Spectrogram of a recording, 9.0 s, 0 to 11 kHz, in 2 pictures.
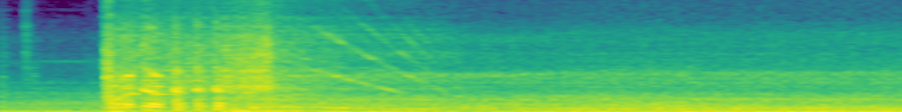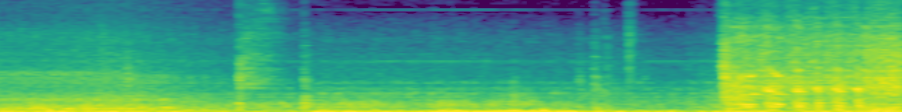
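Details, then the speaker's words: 2005 Honda Odyssey after starter replacement (previously only clicking): brief crank that catches quickly and settles into a steady idle; cranks and starts cleanly. "got him all right she runs that's great that's one uh one item off my list"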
